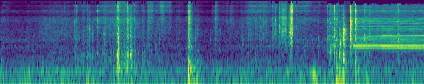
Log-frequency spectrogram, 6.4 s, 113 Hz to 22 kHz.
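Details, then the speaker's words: 1978 Mercury Marquis Brougham 400 with new fuel pump, rolling slowly: irregular loud clunks and bangs from the trunk or rear quarter panel over road rumble; source unknown, possibly something dragging; rattle while driving. "so you guys hear that noise something making a hell of a racket in the trunk hell I don't know I can't figure out what that"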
